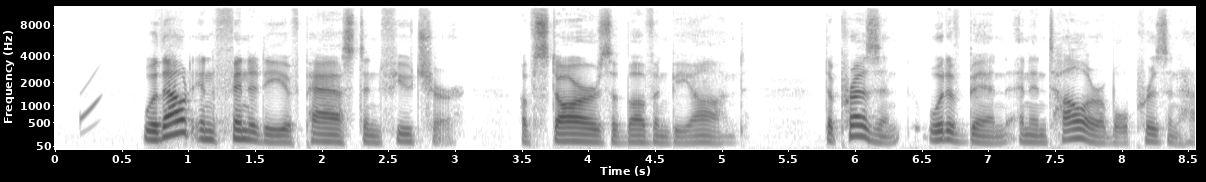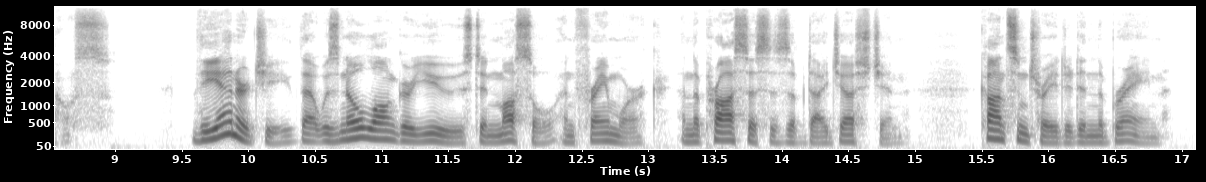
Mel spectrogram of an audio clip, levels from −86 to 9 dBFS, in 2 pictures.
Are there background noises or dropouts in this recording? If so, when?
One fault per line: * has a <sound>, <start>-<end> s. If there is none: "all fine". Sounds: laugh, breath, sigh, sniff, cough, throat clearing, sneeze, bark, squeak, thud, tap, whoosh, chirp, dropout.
* has a chirp, 0.2-0.4 s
